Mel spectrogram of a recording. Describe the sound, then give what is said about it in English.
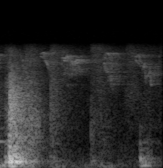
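Faint, high-pitched bird chirps flicker in the background, set between two duller thumps, one at the start and one near the end. No one speaks. “Sorry about the chirping.”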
